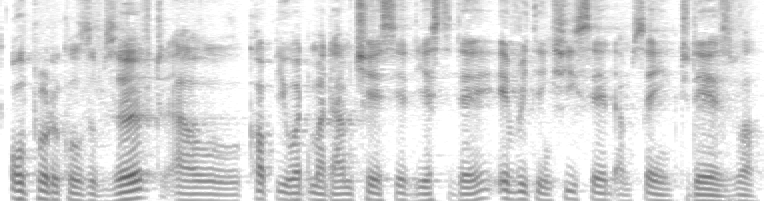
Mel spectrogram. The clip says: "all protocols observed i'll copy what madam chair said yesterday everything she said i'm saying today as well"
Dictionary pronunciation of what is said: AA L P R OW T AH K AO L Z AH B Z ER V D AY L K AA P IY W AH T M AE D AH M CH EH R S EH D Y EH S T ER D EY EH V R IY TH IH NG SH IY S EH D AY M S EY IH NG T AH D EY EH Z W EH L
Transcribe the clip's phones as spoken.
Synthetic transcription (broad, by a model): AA L P R OW T AH K AO L Z AH B Z ER V D AY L K AA P IY W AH T M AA D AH M CH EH S EH D Y EH S T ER D EY EH V R IY TH IH NG SH IY S EH D AY M S EY IH NG T AH D EY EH Z W EH L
